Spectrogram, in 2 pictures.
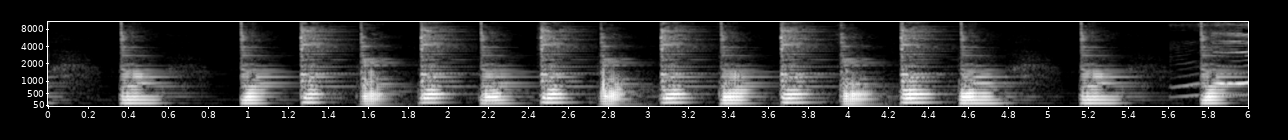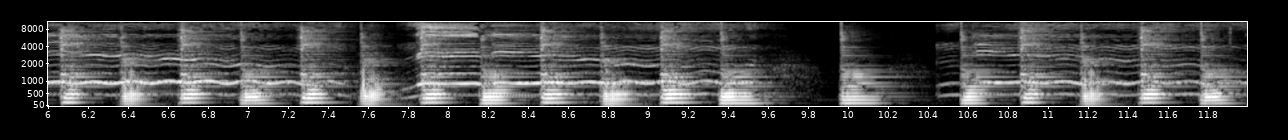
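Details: Rhythmic strummed acoustic guitar plays with a hummed, wavering vocal melody in the middle, and no animal sounds are heard.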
